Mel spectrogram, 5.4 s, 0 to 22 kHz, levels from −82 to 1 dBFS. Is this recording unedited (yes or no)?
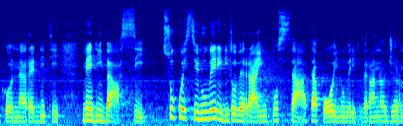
no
